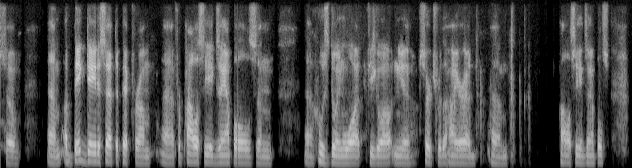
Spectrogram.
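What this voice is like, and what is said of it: Hoarse, strained voice. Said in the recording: “Losing my voice here”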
